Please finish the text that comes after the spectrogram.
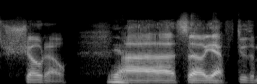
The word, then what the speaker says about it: Chouteau: Louis where it's like, Chouteau is pronounced Shoto.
